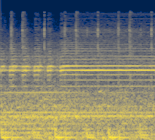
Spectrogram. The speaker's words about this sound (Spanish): Un verdadero caos vial es el que se vive diariamente en cruces donde no hay semáforos, nadie que dirija el tránsito, algunos tratando de ayudar de manera improvisada y otros perdiendo la paciencia.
